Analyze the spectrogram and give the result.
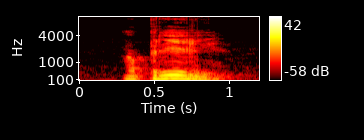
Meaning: nominative/accusative plural of апре́ль (aprélʹ)
- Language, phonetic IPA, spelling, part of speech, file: Russian, [ɐˈprʲelʲɪ], апрели, noun, LL-Q7737 (rus)-апрели.wav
